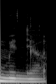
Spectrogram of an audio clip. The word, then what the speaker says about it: меня: Меня, where the м is pronounced soft now because it is followed by е, by the letter е.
